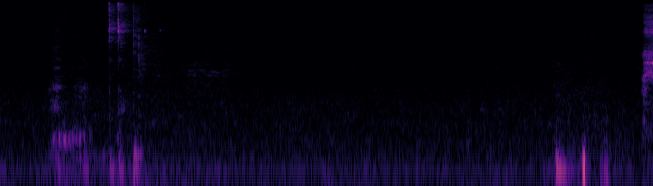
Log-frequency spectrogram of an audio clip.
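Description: A computer mouse clicks to select an answer on screen: a few faint, sharp clicks, one near the start and another later, separated by near-silence in a quiet room.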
